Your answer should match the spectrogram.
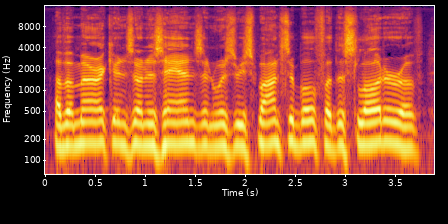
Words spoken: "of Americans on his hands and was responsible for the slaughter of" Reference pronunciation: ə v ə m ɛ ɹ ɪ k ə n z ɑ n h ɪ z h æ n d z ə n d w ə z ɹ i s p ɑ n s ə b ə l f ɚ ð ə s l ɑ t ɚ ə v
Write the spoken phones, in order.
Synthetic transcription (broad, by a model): ə v ə m ɛ ɹ ɪ k ə n z n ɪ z h æ n d z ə n w ə z ɹ i s p ɑ n s ə b ə l f ɚ ð ə s l ɑ t ɚ ə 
